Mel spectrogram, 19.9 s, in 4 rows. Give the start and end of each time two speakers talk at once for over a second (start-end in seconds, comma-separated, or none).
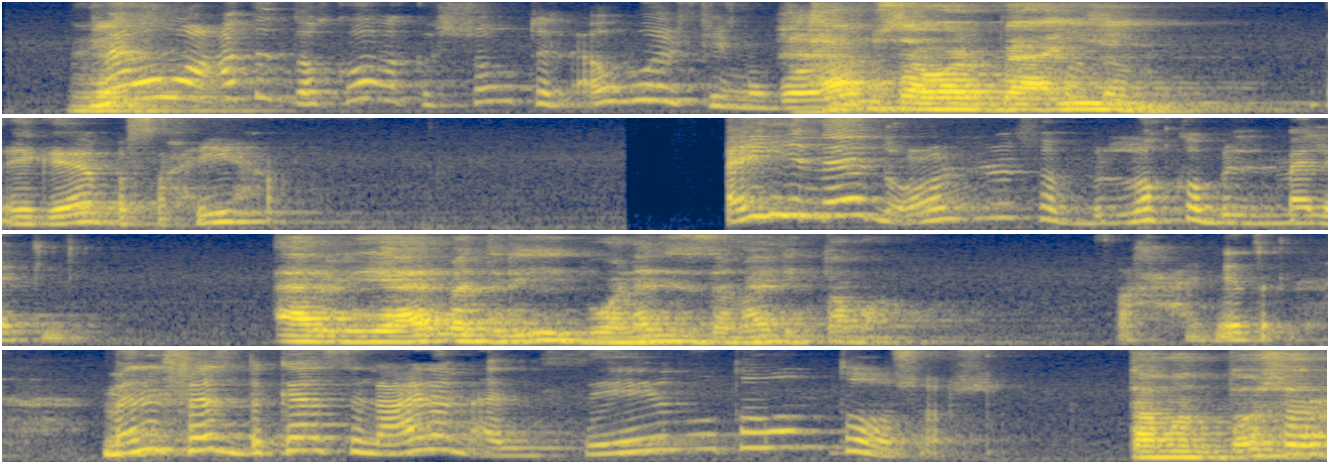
2.9-4.3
